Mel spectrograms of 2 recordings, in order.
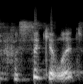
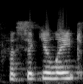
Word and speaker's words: fasciculate: all the information sure so the word is fasciculate but it can also be pronounced fasciculate or fasciculate it's an adjective from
